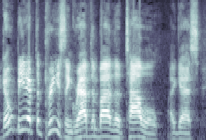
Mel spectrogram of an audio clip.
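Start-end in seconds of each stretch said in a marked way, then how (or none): 0.0-1.0 wife. Retold or imitated. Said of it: "his wife was like".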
